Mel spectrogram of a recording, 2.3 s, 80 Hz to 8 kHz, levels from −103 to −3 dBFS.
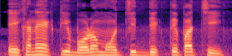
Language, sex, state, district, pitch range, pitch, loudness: Bengali, male, West Bengal, Alipurduar, 145-165 Hz, 155 Hz, -18 LUFS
